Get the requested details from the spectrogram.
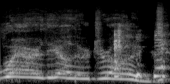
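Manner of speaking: very high, loud mock interrogator yell.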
